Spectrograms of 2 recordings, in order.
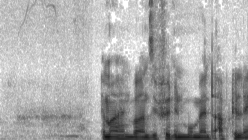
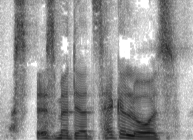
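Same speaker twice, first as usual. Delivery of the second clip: slow, higher questioning call; 6 semitones higher, slower than usual. A narrator's reading. Gang member asks about the limp victim, calling out. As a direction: call the question across the carriage. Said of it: "rief einer".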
